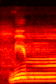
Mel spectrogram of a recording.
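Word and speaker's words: ميم: mim maka ditandai nih mim nih ya ini dibacanya mim bukan bukan Min tapi mim teeh iklab itu digantikan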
